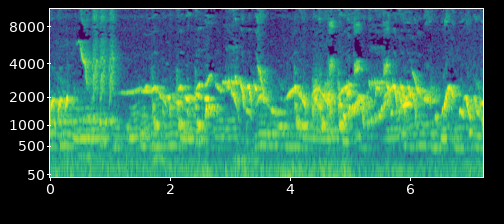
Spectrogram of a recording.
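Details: Murai batu, the white-rumped shama, delivering a lively, varied song of rapid slurred whistles and chattering trills that rise and fall continuously, with quiet steady tones underneath.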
